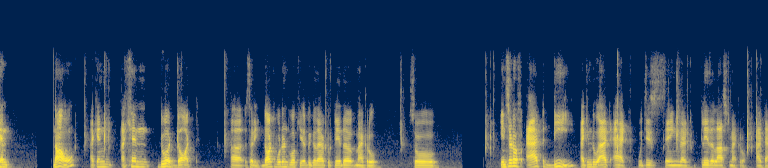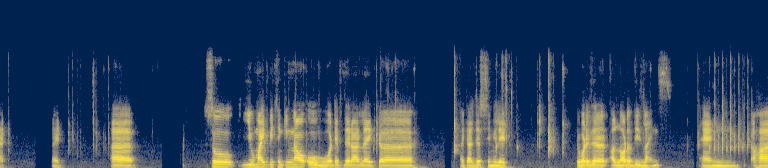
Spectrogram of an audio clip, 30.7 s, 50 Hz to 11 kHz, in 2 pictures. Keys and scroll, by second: 1.9 shift+=, 3.4 ., 4.3 u, 6.3 b, 9.6 shift+2, 12.2 shift+2, 13.4 shift+=, 14.8 shift+2, 14.9 shift+2, 16.3-17.9 typing, 20.3-26.1 typing, 27.3 j, 28.1 k, 29.3 ctrl+e, 29.5 ctrl+e.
